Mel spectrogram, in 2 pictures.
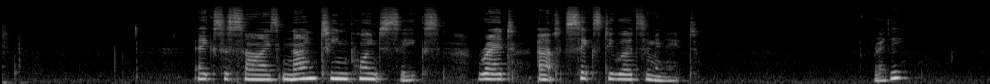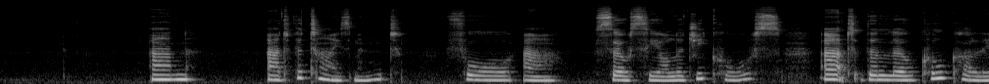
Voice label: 60wpm; Teeline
